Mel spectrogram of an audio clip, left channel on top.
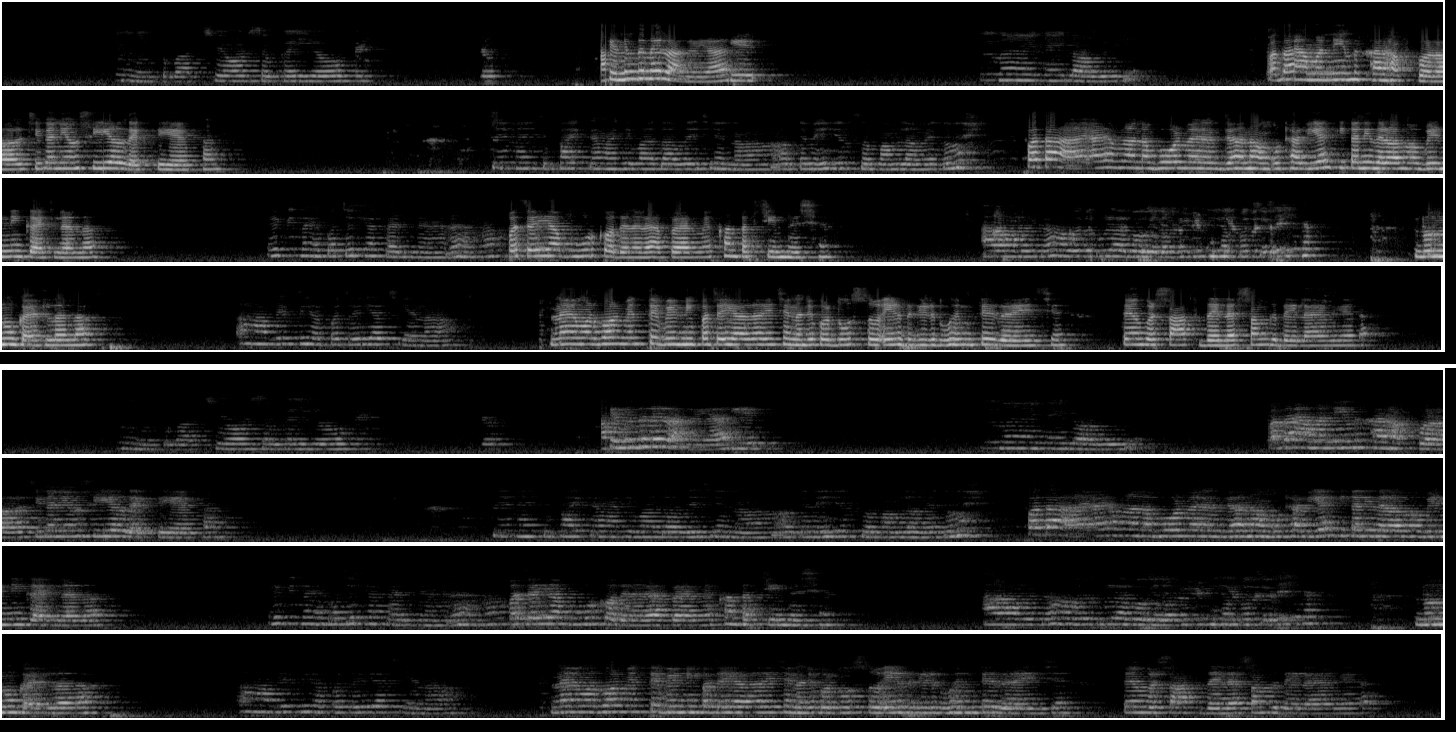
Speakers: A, on the left; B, on the left.
A: नीक बात छै आओर सब कहियौ
B: आहाँक नीन्द नहि लागै य कि
A: नई नई लगायइय
B: पता य हमर नींद खराब कऽ रहल छी कनि हम सियियल देखतियै अखन <unintelligible>
A: से नहि हो छै पाइ कमाइ के बात आबै छै नऽ आओर त एहन सब मामला मे तऽ
B: त <unintelligible> हमरा न भोर में जहन हम उठलियै कि कनी देर बाद हमरा बिड़नी काटि लेलेक
A: एक <unintelligible> पचैया कर लेना रह ने। आब
B: तहिया भूर क देने रहे पैर मे एखन तक चिन्ह एछै आ
A: अहाँ पर कहावत पूरा भऽ गेल
B: <unintelligible>
A: आ बिढ़नी आ पचहिया
B: दुनू काइट लेलक
A: अहाँ बिरनी आ पचहिया छियै नऽ
B: ने हमर घर मे एते बिड़नी पचैया रहे छै ने जेकर दोस्त सब इर्द गिर्द घुमिते रहे है तैं ओकर साथ दै ले संग दै ले आबि गेल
